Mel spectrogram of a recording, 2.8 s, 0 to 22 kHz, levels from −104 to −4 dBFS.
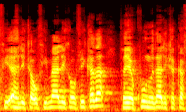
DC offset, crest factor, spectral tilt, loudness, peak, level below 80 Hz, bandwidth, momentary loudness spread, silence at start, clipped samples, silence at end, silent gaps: under 0.1%; 14 dB; -7 dB/octave; -14 LUFS; 0 dBFS; -56 dBFS; 9 kHz; 3 LU; 0 s; under 0.1%; 0 s; none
